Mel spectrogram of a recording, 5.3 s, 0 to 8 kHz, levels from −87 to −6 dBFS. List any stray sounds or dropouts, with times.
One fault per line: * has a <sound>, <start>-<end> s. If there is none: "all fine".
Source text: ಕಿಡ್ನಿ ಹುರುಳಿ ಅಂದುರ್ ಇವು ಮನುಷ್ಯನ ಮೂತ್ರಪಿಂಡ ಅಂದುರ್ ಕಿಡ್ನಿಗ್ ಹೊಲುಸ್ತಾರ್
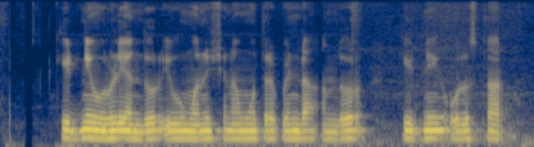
all fine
